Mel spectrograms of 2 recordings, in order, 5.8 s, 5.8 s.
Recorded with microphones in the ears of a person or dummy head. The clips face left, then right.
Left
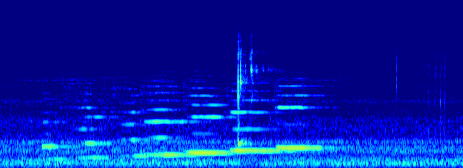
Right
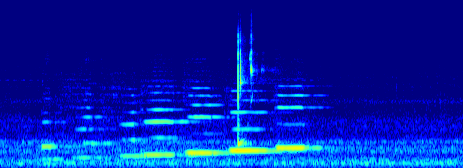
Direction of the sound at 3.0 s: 65° right (ahead or behind).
